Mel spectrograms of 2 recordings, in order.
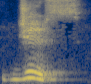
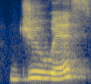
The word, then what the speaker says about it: juice: So this word is juice with us, juice. We should also be careful with this pronunciation, not Jewess, but juice. So this I is mute, is silent.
